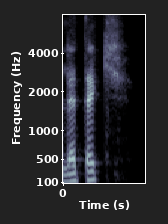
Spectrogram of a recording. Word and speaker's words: LaTeX: son quelque chose qui s'appelle la tech donc ça s'écrit l ati x latex mais ça ce deal attaque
